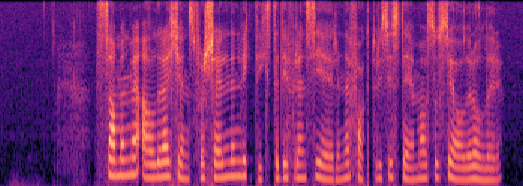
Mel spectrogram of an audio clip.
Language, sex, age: Norwegian, female, 20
